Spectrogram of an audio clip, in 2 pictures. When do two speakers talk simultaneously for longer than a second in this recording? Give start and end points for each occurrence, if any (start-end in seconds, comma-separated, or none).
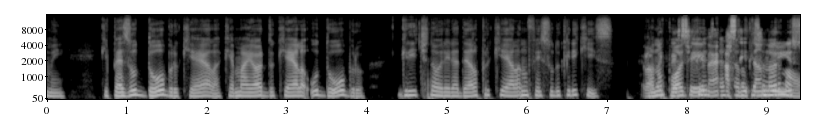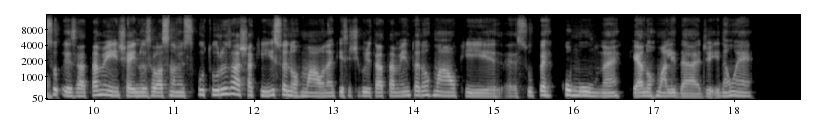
7.5-9.5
